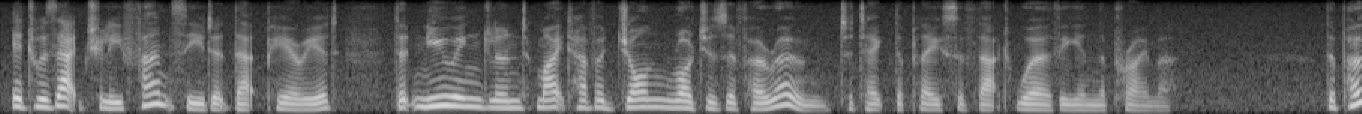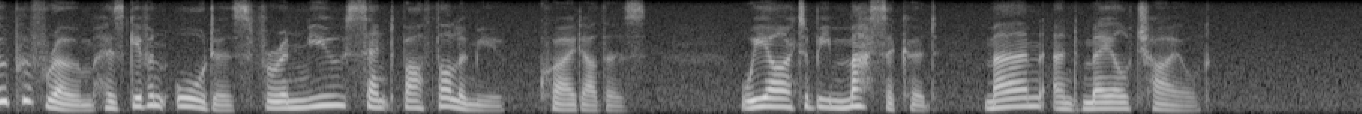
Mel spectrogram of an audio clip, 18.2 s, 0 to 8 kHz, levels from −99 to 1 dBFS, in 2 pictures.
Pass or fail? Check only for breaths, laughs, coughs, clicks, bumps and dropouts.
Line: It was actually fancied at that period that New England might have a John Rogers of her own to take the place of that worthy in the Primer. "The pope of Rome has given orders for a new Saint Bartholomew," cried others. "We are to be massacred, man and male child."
pass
